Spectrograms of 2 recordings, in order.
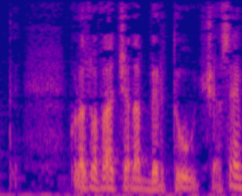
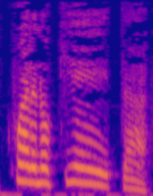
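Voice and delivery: higher, louder, slower jeering repeat; jeering boy shouting the question again; mocking yell; 11 semitones higher, 7 dB louder, slower than usual. A narrator's reading. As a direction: hammer the taunt home. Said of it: "disse il Tirillo".

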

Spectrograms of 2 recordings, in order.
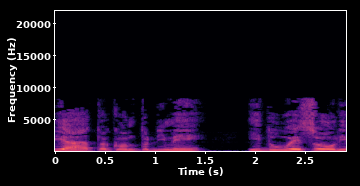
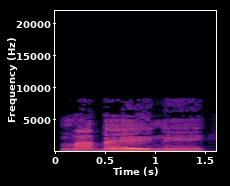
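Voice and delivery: ringing, mocking voice, a shade louder; 4 dB louder than usual. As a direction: jeer at the fallen rider. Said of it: "voce vibrante e beffarda".

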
